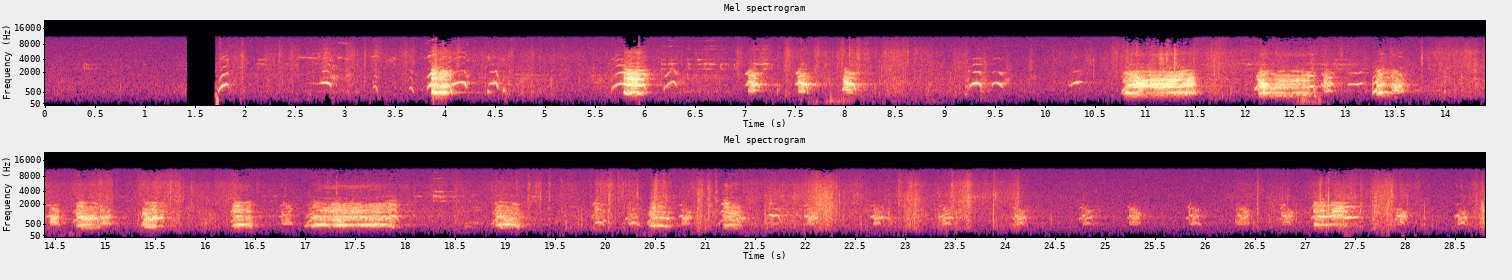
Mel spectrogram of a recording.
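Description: Grand Bleu de Gascogne hound baying: a run of irregular short barks, with longer drawn-out bays about eleven and seventeen seconds in.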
